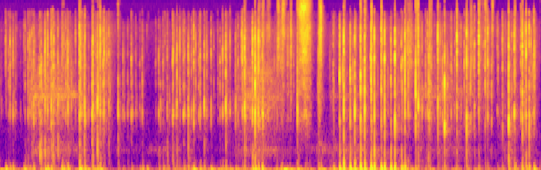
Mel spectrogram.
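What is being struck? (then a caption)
Banana with peel. Fingernails tap and scratch a whole, solid, ripe yellow banana with the peel on, held close to the microphone. Rapid, irregular soft taps with short, dull low thumps mix with brief bright scratching rustles, each tap dying away almost at once.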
